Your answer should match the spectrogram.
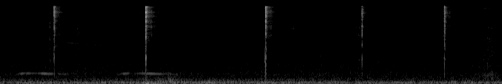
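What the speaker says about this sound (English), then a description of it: "Make sure you have nice sharp scissors to cut the roots with." Five sharp, crisp snips of bonsai scissors cutting azalea roots, spaced about a second apart, close and isolated against a quiet background.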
